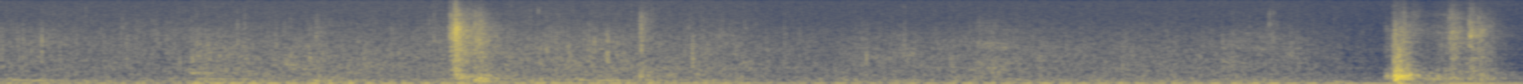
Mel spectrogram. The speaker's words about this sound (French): Elle va ouvrir la porte de son allée.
